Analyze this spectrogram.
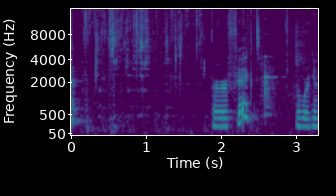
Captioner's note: water trickling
